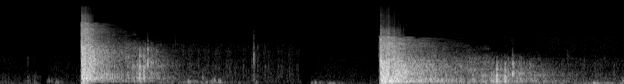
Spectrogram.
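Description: Two shots from a 1911-A1 pistol in .45 ACP, about three seconds apart, each followed by a ringing echo that dies away over a second or more. The second shot is duller and has a longer tail.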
